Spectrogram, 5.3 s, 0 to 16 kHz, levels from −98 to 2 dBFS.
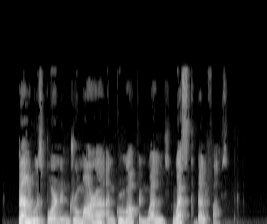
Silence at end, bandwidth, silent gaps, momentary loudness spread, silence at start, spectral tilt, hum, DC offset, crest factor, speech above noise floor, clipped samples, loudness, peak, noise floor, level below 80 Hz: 0.85 s; 11.5 kHz; none; 12 LU; 0.4 s; -6 dB/octave; none; under 0.1%; 20 dB; 56 dB; under 0.1%; -20 LUFS; -2 dBFS; -76 dBFS; -54 dBFS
